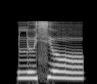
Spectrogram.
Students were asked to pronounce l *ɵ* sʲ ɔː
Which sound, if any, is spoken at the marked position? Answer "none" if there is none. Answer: ɵ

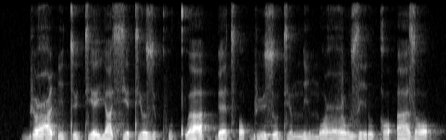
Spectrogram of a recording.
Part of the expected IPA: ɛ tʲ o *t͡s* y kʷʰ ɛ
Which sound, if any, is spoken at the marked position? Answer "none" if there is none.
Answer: z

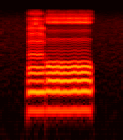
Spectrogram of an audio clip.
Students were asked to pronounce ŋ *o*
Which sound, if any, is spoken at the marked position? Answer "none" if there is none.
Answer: o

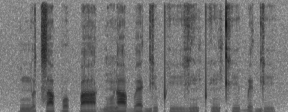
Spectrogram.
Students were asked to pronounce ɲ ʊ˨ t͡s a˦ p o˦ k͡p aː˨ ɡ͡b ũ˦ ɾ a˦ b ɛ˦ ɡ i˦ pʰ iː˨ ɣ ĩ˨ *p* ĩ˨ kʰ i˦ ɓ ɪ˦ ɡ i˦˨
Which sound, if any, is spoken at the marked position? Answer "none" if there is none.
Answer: pʰ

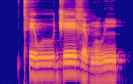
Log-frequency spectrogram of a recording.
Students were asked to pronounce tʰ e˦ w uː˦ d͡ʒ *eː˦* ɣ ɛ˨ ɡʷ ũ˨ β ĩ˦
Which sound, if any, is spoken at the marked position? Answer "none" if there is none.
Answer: eː˦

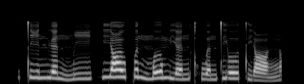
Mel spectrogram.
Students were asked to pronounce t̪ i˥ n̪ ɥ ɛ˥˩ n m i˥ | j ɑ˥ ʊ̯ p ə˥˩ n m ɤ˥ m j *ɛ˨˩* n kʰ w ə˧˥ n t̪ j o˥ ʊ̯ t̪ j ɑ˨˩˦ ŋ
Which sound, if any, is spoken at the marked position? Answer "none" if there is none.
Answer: ɛ˧˥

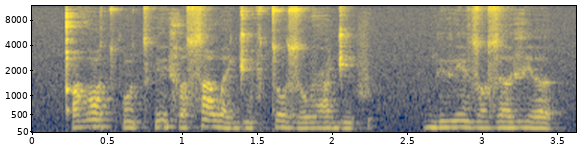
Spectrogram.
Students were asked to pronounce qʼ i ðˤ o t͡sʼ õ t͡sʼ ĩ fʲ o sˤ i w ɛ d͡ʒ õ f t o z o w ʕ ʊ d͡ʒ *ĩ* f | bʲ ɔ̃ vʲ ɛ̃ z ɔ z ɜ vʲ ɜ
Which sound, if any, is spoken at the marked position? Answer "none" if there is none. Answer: ĩ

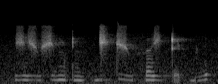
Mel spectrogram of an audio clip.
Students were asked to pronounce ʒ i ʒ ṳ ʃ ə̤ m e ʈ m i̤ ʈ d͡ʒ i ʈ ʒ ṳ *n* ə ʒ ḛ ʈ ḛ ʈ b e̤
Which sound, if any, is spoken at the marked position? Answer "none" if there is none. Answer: θ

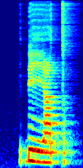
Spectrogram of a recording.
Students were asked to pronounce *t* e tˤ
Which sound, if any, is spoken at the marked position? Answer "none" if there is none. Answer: ɗ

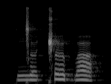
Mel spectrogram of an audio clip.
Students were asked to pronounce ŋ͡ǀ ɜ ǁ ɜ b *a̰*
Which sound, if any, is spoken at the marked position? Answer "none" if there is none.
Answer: a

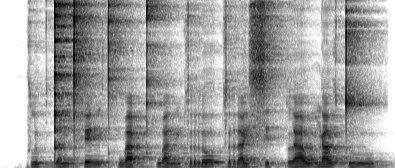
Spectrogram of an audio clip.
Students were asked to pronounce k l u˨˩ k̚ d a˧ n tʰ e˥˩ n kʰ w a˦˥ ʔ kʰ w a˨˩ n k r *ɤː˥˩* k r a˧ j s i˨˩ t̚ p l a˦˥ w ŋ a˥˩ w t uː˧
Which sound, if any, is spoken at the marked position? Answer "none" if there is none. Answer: oː˥˩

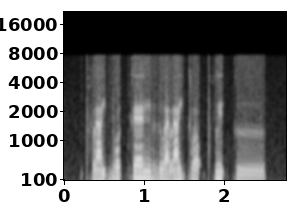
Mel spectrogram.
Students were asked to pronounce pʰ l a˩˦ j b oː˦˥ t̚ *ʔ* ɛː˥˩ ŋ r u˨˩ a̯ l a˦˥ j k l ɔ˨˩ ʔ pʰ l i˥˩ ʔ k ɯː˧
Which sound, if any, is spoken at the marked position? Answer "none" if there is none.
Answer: k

